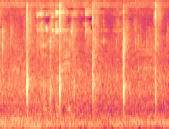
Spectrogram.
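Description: Light percussive clicks keeping a steady beat, about two and a half a second, over a low steady hum.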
